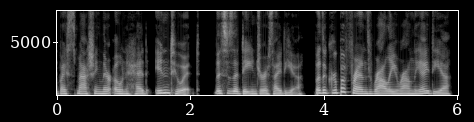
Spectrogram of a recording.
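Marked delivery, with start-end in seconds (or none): none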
